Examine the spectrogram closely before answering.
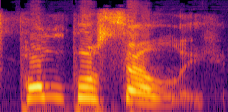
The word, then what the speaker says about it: Pomposelli: Yes, Pomposelli, Alessandro Pomposelli. Okay. And I don't have a good Portuguese accent, but No. that's how you should say it.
